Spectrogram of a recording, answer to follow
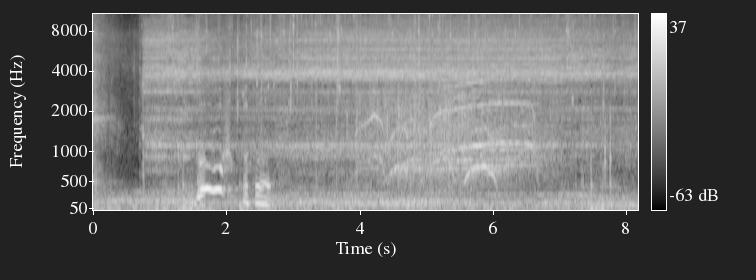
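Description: Stainless-steel push-button drinking fountain working: its water jet runs and splashes into the metal bowl, starting about a second in and stopping just before the end, while someone drinks from it.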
